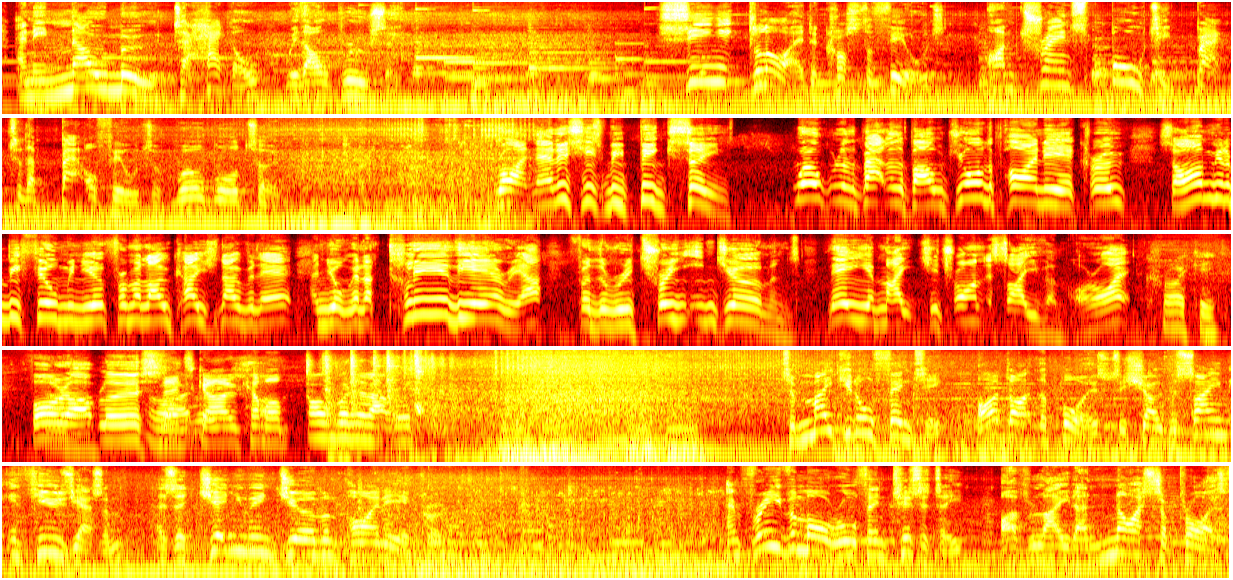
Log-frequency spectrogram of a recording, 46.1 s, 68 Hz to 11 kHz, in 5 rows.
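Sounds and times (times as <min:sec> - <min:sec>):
vehicle engine rumbling: 0:00.0 - 0:13.4, 0:30.1 - 0:46.0
half-track engine running: 0:30.7 - 0:44.3.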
